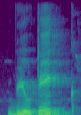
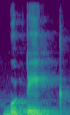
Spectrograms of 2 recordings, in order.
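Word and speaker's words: boutique: हाँ, इसका प्रोनंसिएशन भी कुछ लोग बुटीक करते हैं, उसमें यह वर्ड प्रोनाउंस नहीं करते हैं। दोनों प्रोनंसिएशन चलता है हमारे यहाँ, ब्यूटीक या बुटीक।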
